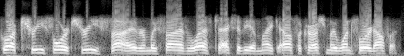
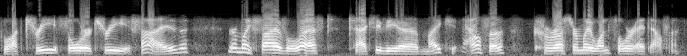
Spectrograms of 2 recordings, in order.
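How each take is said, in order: First: It is said fast. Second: It is said slowly.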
